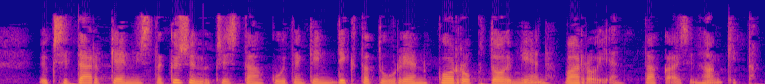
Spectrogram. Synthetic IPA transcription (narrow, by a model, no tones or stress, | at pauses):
yksit̪ærkeːmːist̪ækysymyksist̪æoŋkuit̪eŋkindikt̪ɑt̪uːrienkorːupt̪o̞imie̞̰nʋɑro̰jḛnt̪ɑkɑ̰isinhɑ̰ŋkint̪ɑ̥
